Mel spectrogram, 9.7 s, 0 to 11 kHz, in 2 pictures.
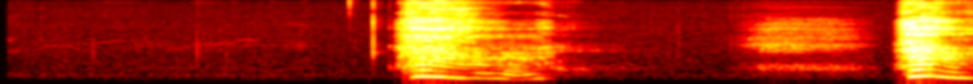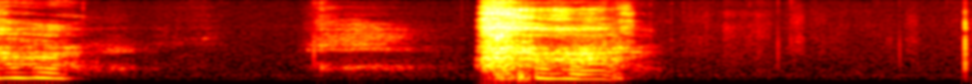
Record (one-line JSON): {"exhalation_length": "9.7 s", "exhalation_amplitude": 22487, "exhalation_signal_mean_std_ratio": 0.3, "survey_phase": "beta (2021-08-13 to 2022-03-07)", "age": "45-64", "gender": "Female", "wearing_mask": "No", "symptom_cough_any": true, "symptom_runny_or_blocked_nose": true, "symptom_fatigue": true, "symptom_onset": "3 days", "smoker_status": "Ex-smoker", "respiratory_condition_asthma": false, "respiratory_condition_other": false, "recruitment_source": "Test and Trace", "submission_delay": "2 days", "covid_test_result": "Positive", "covid_test_method": "RT-qPCR"}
